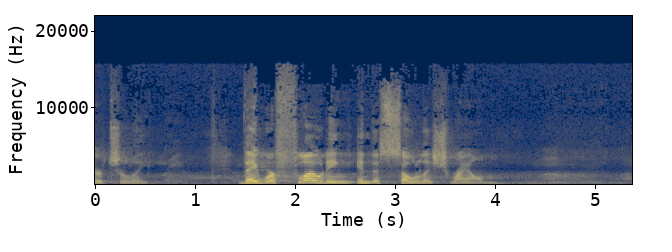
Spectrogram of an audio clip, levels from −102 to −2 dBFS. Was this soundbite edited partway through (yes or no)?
no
